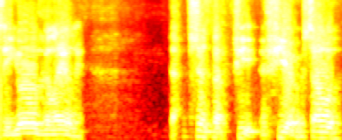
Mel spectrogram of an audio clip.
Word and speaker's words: Uiagalelei: Oregon State's quarterback, DJ, I'm going to really ruin this name, Uiagalelei. I think that's how you pronounce it, Uiagalelei.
